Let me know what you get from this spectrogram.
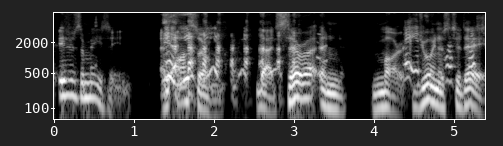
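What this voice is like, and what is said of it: Announcer voice. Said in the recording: “I turn into announcer voice”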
